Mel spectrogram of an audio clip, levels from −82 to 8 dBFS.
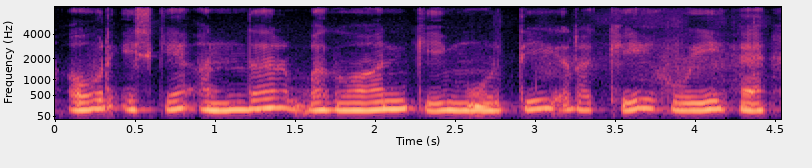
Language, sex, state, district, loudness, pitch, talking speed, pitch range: Hindi, male, Uttar Pradesh, Saharanpur, -13 LUFS, 165 Hz, 120 wpm, 160-185 Hz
